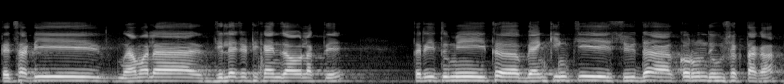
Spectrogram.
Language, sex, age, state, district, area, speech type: Marathi, male, 18-30, Maharashtra, Hingoli, rural, spontaneous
